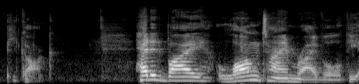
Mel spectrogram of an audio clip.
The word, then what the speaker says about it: PCOC: normal contracts oversight committee pcoc pronounced peacock headed by longtime rival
